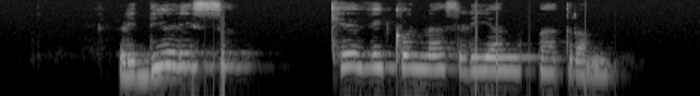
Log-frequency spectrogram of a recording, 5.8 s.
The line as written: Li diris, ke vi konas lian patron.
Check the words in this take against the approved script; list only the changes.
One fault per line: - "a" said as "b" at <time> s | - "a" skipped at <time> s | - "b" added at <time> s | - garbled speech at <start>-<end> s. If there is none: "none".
none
